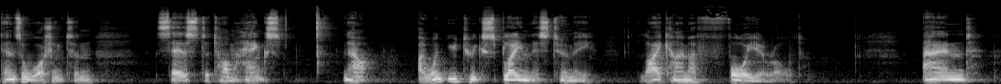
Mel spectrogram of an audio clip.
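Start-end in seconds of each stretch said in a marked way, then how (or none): none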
